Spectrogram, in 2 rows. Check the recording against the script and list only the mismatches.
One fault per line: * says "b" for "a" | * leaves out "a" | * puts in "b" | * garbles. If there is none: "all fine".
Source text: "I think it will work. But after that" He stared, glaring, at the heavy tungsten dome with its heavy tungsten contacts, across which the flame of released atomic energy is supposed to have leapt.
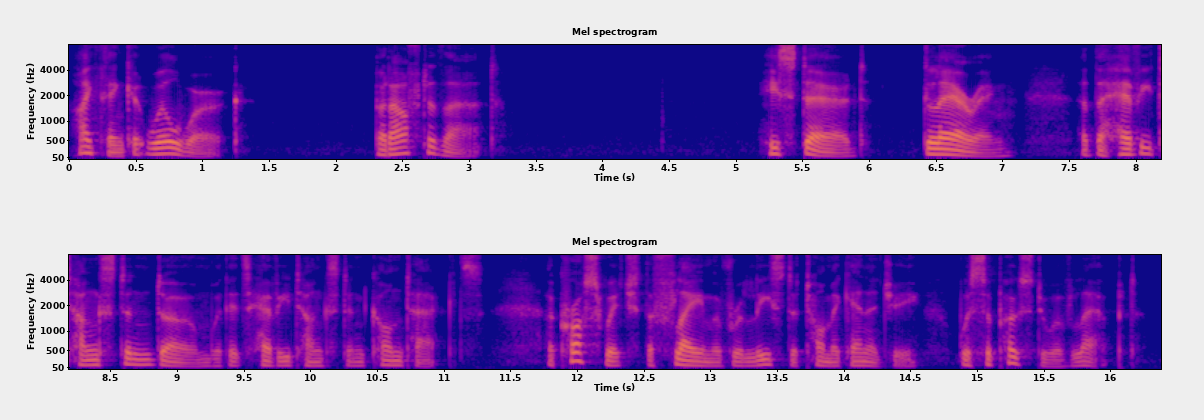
* says "was" for "is"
